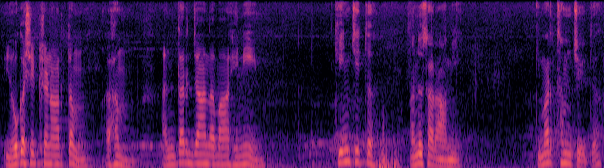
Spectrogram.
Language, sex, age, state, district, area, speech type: Sanskrit, male, 18-30, Karnataka, Udupi, rural, spontaneous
